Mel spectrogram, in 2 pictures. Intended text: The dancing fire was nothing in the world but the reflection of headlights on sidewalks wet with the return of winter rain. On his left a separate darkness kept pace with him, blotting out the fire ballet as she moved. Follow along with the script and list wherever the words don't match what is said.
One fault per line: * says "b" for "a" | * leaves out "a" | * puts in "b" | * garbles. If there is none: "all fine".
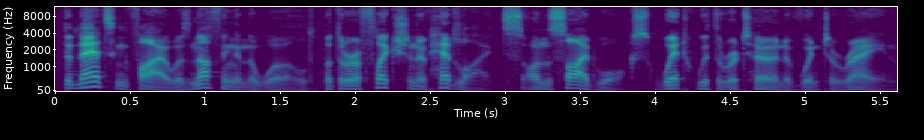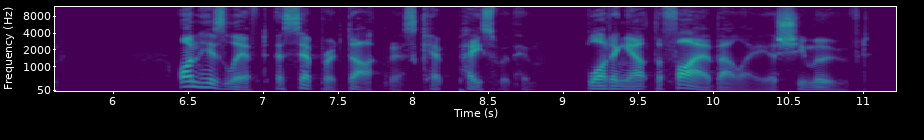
all fine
